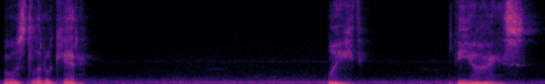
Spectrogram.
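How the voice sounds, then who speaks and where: A very deep-voiced young investigator played by a woman in an animated mystery, reserved and level-headed. The delivery is understated, with faint noise behind it. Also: drawn-out words, heavily acted. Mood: calm, considerate. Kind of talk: voice acting in an animated murder mystery.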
